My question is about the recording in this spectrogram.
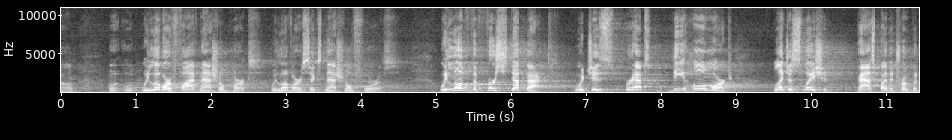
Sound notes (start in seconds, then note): none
